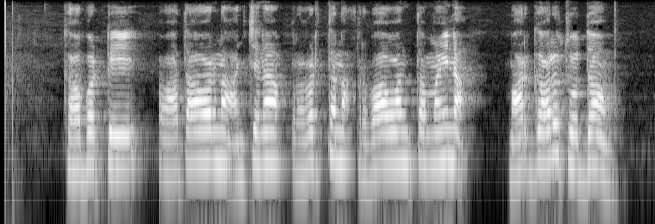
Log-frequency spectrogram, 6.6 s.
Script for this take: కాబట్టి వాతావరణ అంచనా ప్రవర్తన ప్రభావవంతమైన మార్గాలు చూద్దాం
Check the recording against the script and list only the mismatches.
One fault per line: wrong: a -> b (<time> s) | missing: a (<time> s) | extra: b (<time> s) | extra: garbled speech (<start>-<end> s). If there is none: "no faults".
no faults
